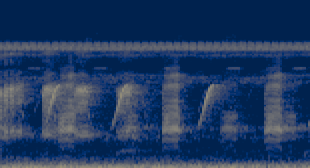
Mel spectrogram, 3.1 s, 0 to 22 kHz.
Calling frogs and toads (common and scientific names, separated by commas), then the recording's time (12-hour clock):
rufous frog (Leptodactylus fuscus), Scinax fuscovarius
9:00pm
